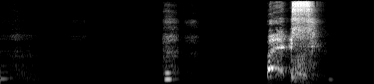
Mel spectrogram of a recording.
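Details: Deliberately recorded human sneezing with increasing congestion: brief breaths, then a sharp inhaled gasp and a forceful, wet, congested sneeze.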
